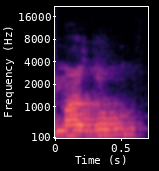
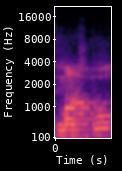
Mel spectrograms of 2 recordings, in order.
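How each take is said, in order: First: The S is a voiced buzz. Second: The S is a voiceless hiss. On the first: This is the English voiced S. "que es el bozal" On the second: This is the Spanish S. "nuestra S"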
